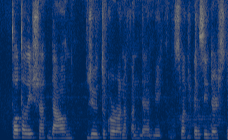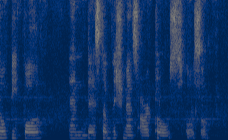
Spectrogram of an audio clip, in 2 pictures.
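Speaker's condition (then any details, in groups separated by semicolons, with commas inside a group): No condition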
